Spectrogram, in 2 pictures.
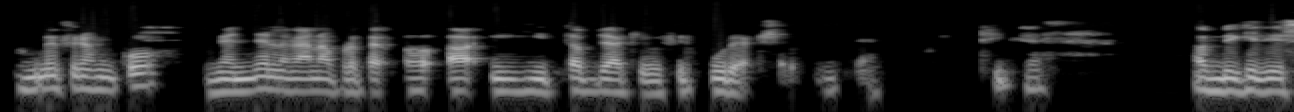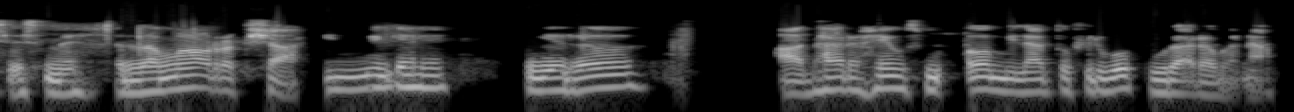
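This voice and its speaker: Male teacher, patient and repetitive, with a gravelly, slightly high voice, recorded in a dry, muffled setup. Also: no echo. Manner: patient, explains slowly with repetition and examples. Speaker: Hindi teacher. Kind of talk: step-by-step grammar lesson for children.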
